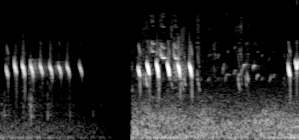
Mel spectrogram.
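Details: European greenfinch song, used as a lure to spur on other birds: a rapid trilled run of about nine bright notes, a brief break, then another fast trill with faint twitters behind.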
